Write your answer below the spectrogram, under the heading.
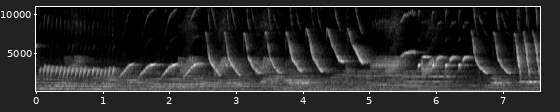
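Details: Local green canary, a frequent winner at competitions in Gresik, sings a continuous high-pitched song of fast rolling trills and repeated rising whistled sweeps, changing phrases every second or two.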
